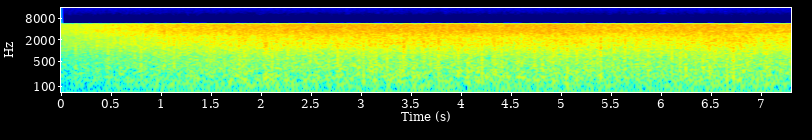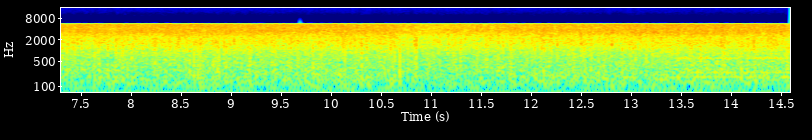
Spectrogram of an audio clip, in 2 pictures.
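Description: Loud, steady hiss with a low hum underneath: the surface noise of an old 16mm film soundtrack with no narration or music on it. It swells up over the first two seconds and then holds steady.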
